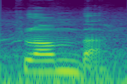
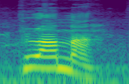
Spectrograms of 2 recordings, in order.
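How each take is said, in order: First: The b sound in the middle is pronounced. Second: The b sound in the middle is silent. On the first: The speaker calls it wrong. "some of our people will say plumber. No" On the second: The speaker calls it right. "that B is silent. It's plumber"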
